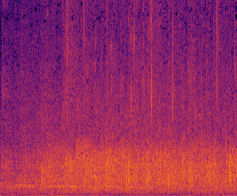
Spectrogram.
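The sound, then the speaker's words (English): An audience applauds for a woman steadily for a few seconds, a dense wash of many hands clapping at once with no pauses, sustained and fairly loud throughout. “All right, clap for her.”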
